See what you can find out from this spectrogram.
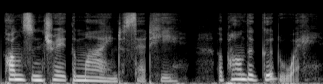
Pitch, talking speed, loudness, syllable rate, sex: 190 Hz, 165 wpm, -17 LUFS, 4.8 syllables/s, female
